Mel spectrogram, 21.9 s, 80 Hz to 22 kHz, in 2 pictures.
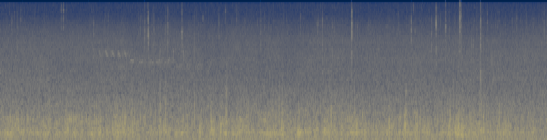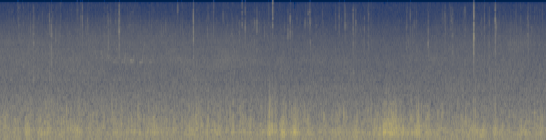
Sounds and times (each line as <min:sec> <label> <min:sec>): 0:00.0 Campfire 0:21.8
